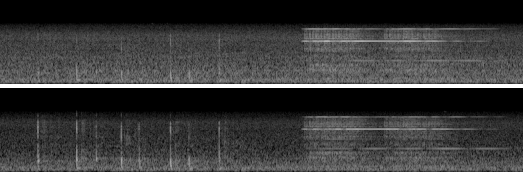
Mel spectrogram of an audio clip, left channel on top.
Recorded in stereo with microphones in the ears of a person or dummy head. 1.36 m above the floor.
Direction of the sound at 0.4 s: 40° right (ahead or behind).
